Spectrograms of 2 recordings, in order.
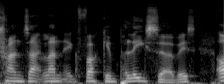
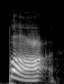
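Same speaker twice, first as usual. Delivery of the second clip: loud, drawn-out "But"; pointed BUT; 3 semitones higher, 10 dB louder than usual. Acted. Mimicking the expected caveat, "But" loud and held. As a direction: hit "But" hard and hang on it. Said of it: "you think, I'm gonna go".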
